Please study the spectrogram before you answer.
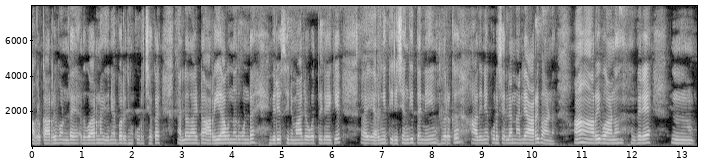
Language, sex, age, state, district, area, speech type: Malayalam, female, 45-60, Kerala, Pathanamthitta, rural, spontaneous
